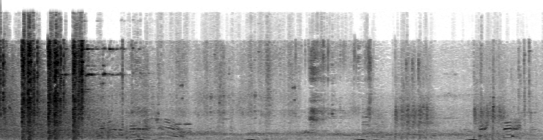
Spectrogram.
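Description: Gunfire from the video game Metro Exodus, several heavy shots spaced a second or two apart over a continuous rumbling background, with voices talking in between.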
